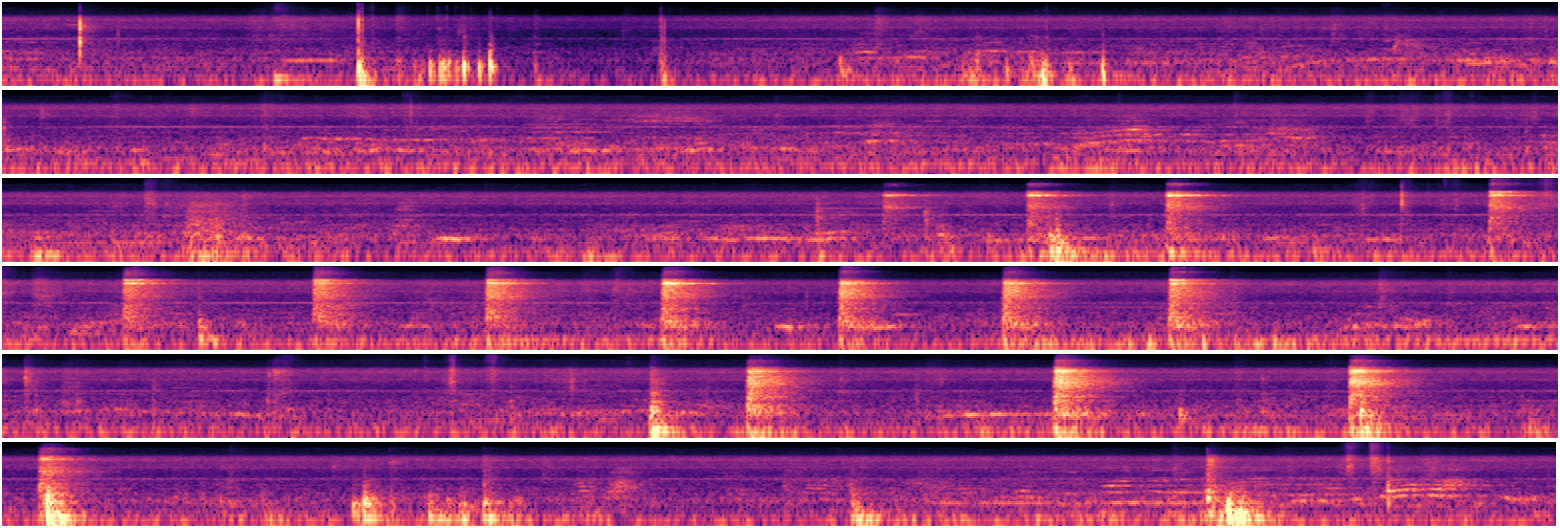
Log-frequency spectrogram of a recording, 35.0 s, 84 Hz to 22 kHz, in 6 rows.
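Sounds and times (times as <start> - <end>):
hammer blows on metal: 17.2 - 22.2.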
